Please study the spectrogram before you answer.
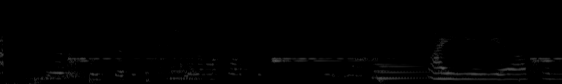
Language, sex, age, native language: Icelandic, male, 6, Icelandic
